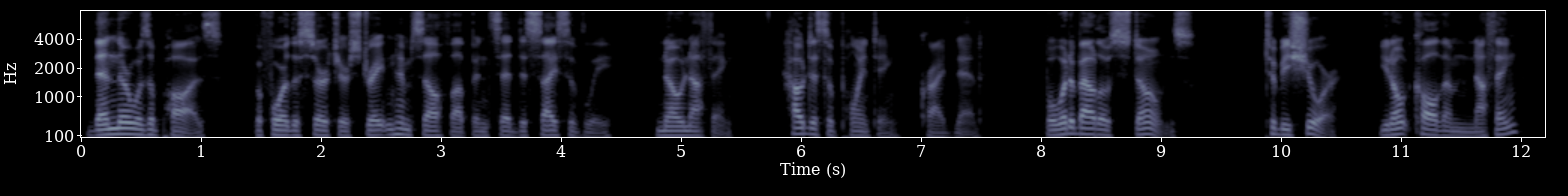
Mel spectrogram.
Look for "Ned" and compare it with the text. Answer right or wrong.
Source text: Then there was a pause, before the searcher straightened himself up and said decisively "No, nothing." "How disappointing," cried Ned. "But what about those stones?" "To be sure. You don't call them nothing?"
right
